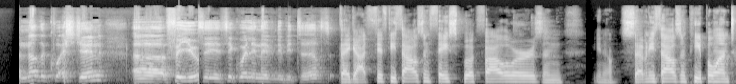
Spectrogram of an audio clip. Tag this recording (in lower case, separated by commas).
speech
